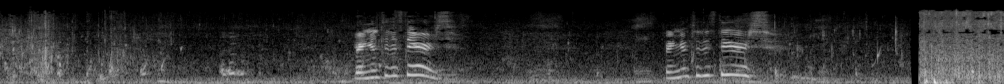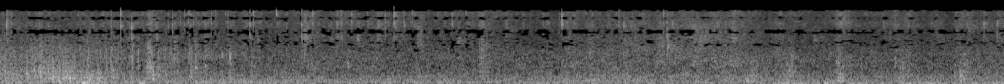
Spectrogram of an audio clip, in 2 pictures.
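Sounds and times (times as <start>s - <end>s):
rain falling on paving: 9.2s - 20.0s.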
